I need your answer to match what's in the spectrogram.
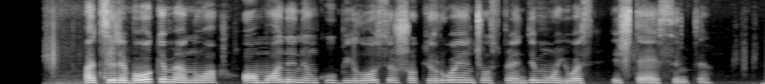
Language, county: Lithuanian, Marijampolė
